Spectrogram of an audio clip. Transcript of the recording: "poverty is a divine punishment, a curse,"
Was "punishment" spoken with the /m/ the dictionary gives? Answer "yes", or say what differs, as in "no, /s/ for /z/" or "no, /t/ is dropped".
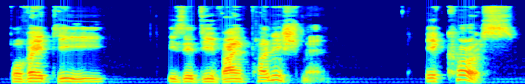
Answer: yes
